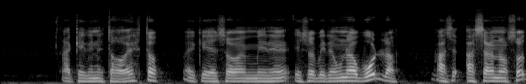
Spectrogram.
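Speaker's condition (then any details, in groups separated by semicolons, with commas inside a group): Down syndrome; independent in daily life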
